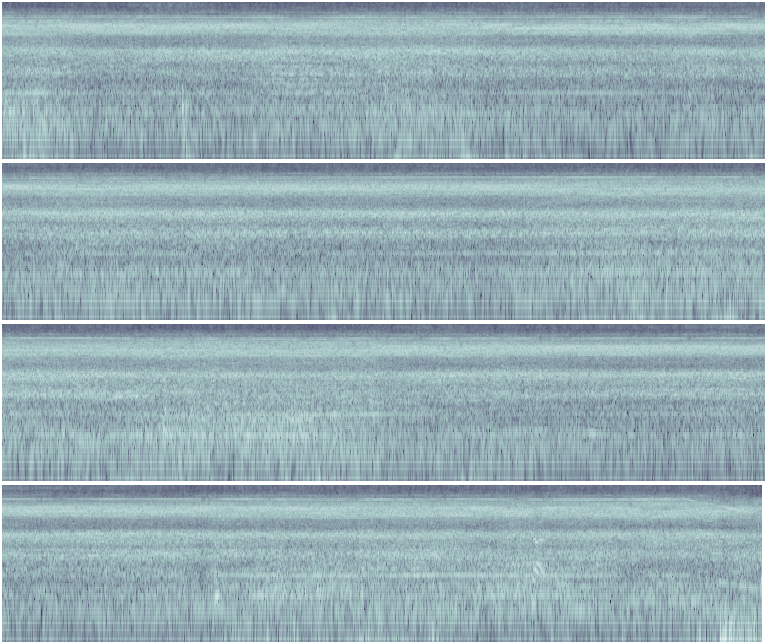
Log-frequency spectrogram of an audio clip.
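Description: Bissell Lift-Off Deep Cleaner Pet upright carpet cleaner running steadily through a cleaning pass over carpet: a loud, even suction-motor noise with a high whine. It cuts off suddenly at the very end.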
